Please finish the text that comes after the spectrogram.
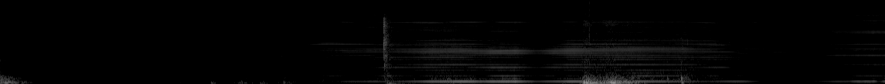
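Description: An electric razor switches on and buzzes steadily with a bright, harmonic-rich hum as someone shaves, with a few scraping bursts as it moves; no one speaks.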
